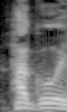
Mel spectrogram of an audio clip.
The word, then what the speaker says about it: Haku: Haku is, or Haku, that's the real pronunciation for Hawaiian.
